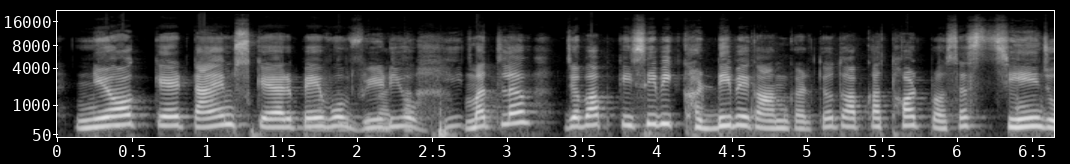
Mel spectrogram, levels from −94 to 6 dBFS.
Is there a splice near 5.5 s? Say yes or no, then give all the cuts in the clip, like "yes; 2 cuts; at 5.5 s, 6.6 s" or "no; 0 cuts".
no; 1 cut; at 2.4 s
